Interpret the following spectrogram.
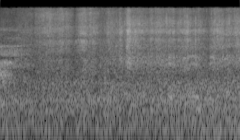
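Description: Steady low background hiss with no distinct sound events.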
